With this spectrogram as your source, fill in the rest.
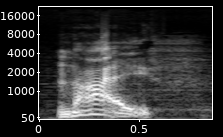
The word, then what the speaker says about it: knife: tricky one is live despite what it looks like we don't pronounce the k instead we pronounce it knife it's pronouned knife silent letters can be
